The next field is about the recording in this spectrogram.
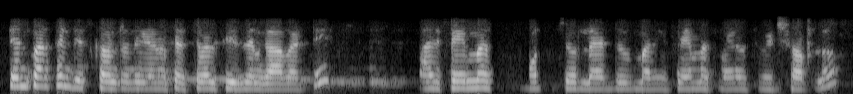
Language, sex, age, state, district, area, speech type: Telugu, female, 45-60, Andhra Pradesh, Anantapur, urban, conversation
